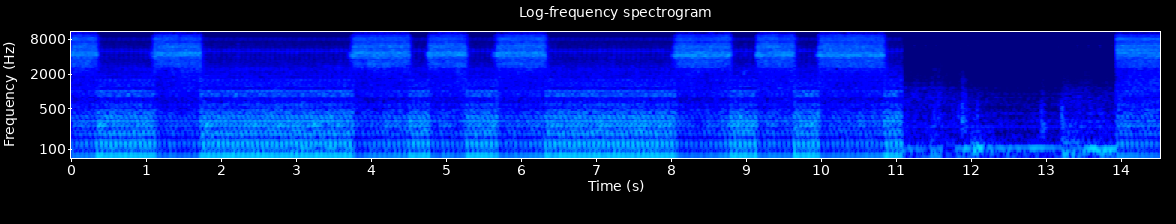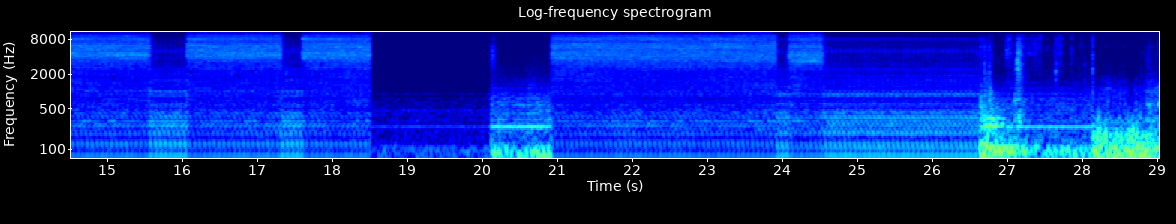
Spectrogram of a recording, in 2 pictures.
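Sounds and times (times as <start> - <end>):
loud steady hiss: 8.0 - 10.9, 13.9 - 18.5, 20.9 - 24.6
heavy low rumble: 26.6 - 29.0.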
